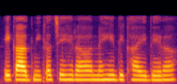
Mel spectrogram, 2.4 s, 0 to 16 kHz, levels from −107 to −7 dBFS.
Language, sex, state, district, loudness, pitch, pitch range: Hindi, female, Madhya Pradesh, Bhopal, -18 LUFS, 200 Hz, 195-200 Hz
